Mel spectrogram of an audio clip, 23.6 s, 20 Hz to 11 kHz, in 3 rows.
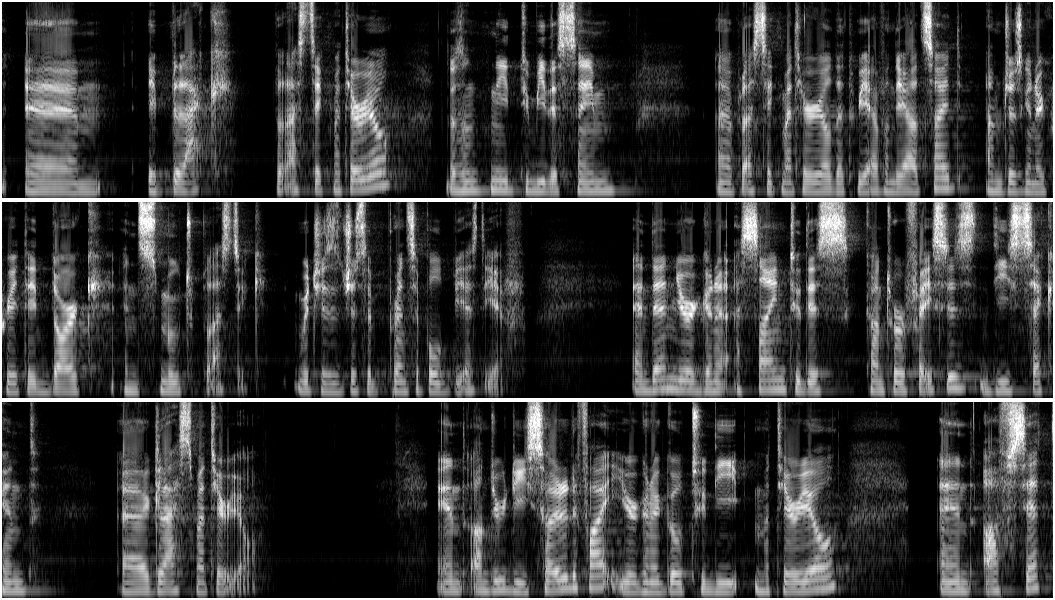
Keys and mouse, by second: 2.3-6.2 drag, 3.8 BackSpace, 7.6 click, 8.6-13.2 drag, 13.6 middle click, 13.7 1, 14.1 z, 14.5 middle click, 15.3 z, 15.6 z, 16.2 middle click.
